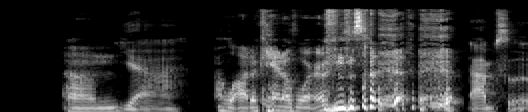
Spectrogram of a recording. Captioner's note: laughs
